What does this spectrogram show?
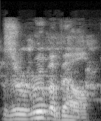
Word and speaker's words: Zerubbabel: For these 7 rejoice to see the plumb line in the hand of Zerubbabel. Is that how you say it? Zerubbabel? You're reading the key verse? Yes, the key verse. Yeah, that's Zerubbabel.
